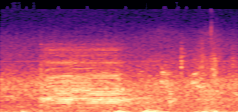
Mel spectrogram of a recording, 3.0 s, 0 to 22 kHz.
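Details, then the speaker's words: Volvo 480 rear wiper motor whirs only while CEM relay is engaged then cuts out without full sweep or return to park; faulty boot wiring harness from boot lid movement. "But you can see it's not doing a full sweep. It's only staying on as long as the front relay is engaged, and this should self-park back to the start point."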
